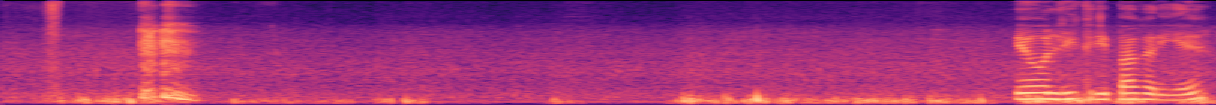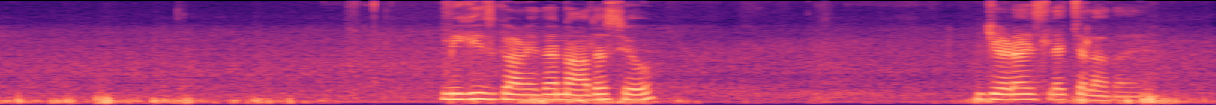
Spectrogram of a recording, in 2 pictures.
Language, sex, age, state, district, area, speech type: Dogri, male, 18-30, Jammu and Kashmir, Samba, rural, read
